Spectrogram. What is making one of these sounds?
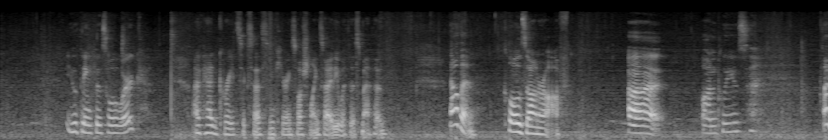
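A young woman speaks brightly, close by.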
